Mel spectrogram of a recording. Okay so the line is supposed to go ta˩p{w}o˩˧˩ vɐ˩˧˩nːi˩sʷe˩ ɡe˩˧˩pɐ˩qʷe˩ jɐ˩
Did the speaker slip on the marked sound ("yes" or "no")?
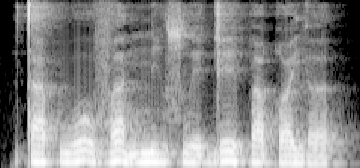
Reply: no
